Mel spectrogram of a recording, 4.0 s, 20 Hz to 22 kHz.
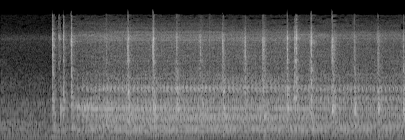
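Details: GAF 3000S Super 8 sound projector on a film test after its blown halogen lamp was replaced, amplifiers running: even, busy mechanical chatter over a steady light hum, no grinding or hesitation. Normal running.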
